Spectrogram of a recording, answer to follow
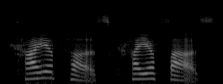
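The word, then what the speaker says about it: Caiaphas: 누구의 장인이었냐면 카이아파스. 그래서 이 표현도 이 단어도 생소한데 발음 때문에 다시 한번 보는 겁니다. 카이아파스.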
